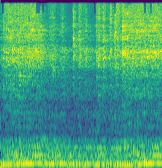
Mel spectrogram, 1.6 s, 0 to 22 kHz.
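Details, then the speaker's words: K20Z1 K-swapped Honda Civic EM1 on a new DC5 Creations conversion harness with KPro, first start with the fuel pump jumped: fast, slightly uneven idle sitting a little high with a choppy cam-like pulse; owner suspects an air leak. "That's I just idle a little bit. It's a little high. All right, she has a little air leak, but she's turning on."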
